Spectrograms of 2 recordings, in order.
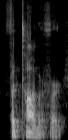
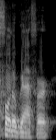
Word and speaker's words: photographer: someone who takes photographs or he's a professional photographer it's not photograph ER it's photographer so first we have photograph the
